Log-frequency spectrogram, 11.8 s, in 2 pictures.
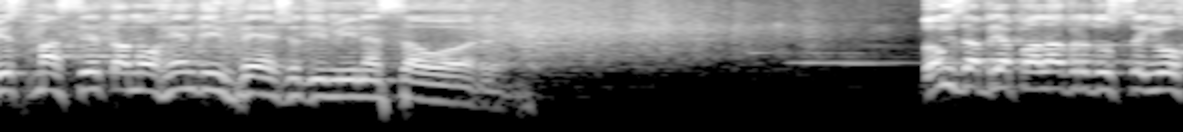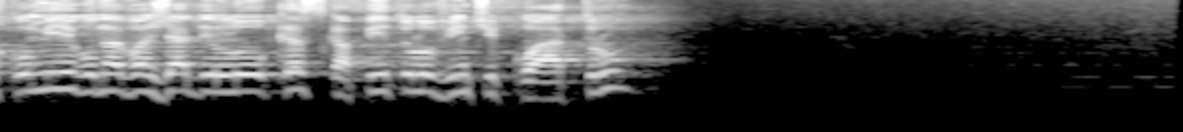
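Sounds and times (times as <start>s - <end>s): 
speech: 0.0s - 2.8s, 4.7s - 9.2s
audience applause for the keyboardist: 0.0s - 4.6s.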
